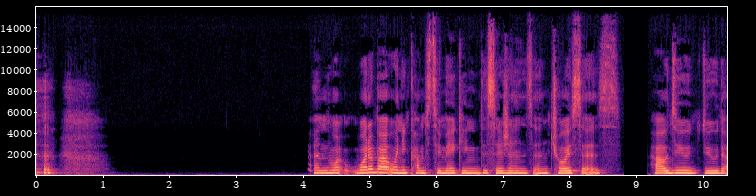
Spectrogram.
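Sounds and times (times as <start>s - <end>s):
person drawing a deep breath: 0.4s - 1.2s
speech: 4.2s - 10.3s.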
